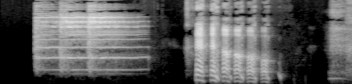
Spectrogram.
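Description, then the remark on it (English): A single bell rings out clearly for nearly two seconds, its bright tone holding steady before cutting off, followed by a burst of rhythmic laughter and a brief voice. “Well, on that bell”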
